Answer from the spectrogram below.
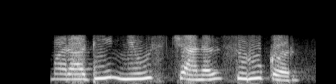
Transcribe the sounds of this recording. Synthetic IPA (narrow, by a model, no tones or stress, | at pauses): məɾaʈiːnjuːst͡ɕænəlsuɾukəɾ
